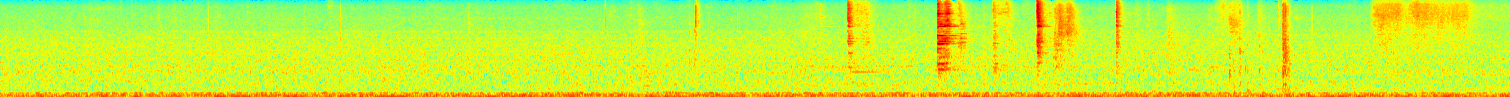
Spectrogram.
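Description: Metal spatula scraping and clicking against a steel flat-top griddle as toast is slid and lifted, in several short sharp strokes from about halfway through, over a steady low rumble from the kitchen.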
